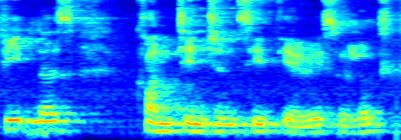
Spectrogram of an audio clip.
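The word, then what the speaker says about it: Fiedler: first one is called feedlet feedless fit fightless feedless i believe it's pronounced feedless contingency theory so it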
